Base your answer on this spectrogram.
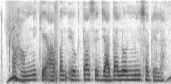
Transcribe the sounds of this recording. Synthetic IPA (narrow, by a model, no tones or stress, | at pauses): kaɦamnikeʔaːpənjoːkt̪ased͡ʒjaːd̪aloːnmɪlsəkeːlaː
